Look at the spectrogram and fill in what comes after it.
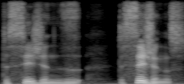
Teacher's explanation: that last S in decision is actually a Z sound.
